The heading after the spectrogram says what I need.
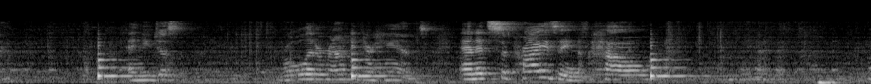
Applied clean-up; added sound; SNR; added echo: none; Bowed string instrument; 0 dB; reverberation time 0.4 s.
